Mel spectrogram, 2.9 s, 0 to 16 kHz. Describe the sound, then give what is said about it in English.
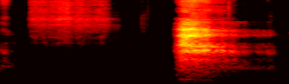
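Deep breathing during an interval exercise workout: a softer, steady inhale, a pause, then a much louder, rushing exhale that tapers off. “Pull back. Come back into a 6, a 7, and just feel your breath. Breathe.”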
